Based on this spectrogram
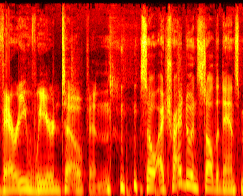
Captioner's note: chuckle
